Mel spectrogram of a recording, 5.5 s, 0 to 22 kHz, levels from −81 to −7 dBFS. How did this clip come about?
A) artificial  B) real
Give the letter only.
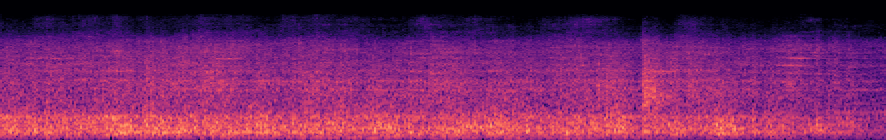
A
